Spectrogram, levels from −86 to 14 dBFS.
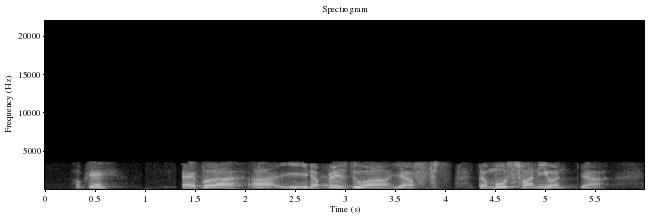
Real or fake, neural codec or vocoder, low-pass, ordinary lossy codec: real; none; 3.6 kHz; MP3, 24 kbps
